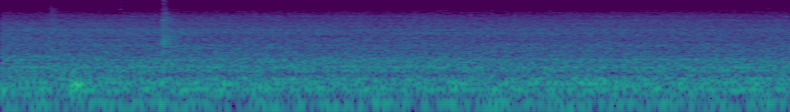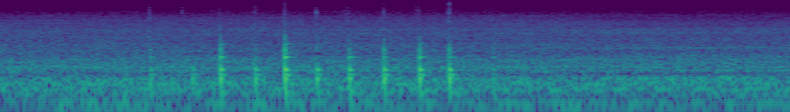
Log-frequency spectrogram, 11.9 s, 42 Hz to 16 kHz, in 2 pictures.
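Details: GMC Terrain SLT 3.0 (Y code engine), warmed up: sharp metallic taps about four a second come and go over a steady engine hum, engine knock appearing after warm-up.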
